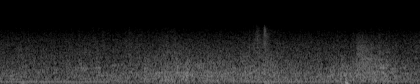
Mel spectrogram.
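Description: Steady hiss with a faint low hum from an old film soundtrack, with no other sound of note.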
